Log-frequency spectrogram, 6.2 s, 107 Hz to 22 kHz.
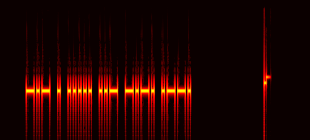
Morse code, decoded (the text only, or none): KE5UCP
